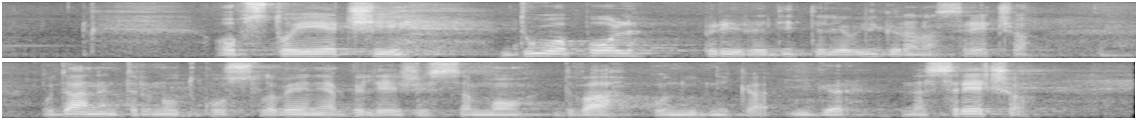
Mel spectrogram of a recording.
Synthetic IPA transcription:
ɔpst̪ɔjeːt͡ʃid̪uɔpolpɾiɾɛd̪it̪ɛljɛwiːɡɾɔnasɾeːt͡ʃɔ | wd̪aːnɛmt̪ɾɛnuːt̪kuslɔʋeːnijabɛleːʒisamoːd̪ʋaːpɔnuːd̪nika̰ʔiɡəɾnasɾeːt͡ʃɔ̰

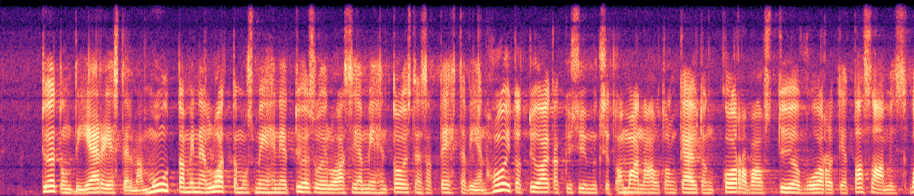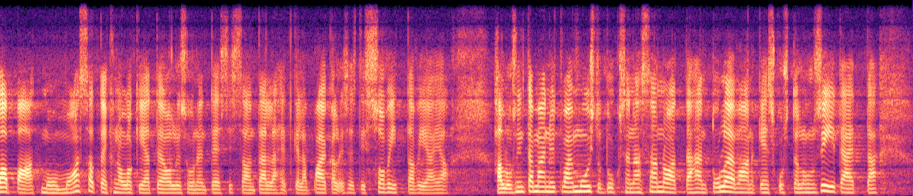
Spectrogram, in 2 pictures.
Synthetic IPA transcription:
t̪yøt̪unt̪ijærjest̪elmæmmuːt̪ːɑmineluɑt̪ːɑmusmieɦenjɑt̪yøsuojeluɑsiɑmieɦent̪oist̪ensɑt̪ːeht̪æʋienhoit̪ot̪yøɑjkɑkysymykset̪omɑnɑut̪oŋkæyt̪øŋkorʋɑust̪yøʋuoɾot̪jɑt̪ɑsɑːmisʋɑpɑːt̪muːmːuɑsːɑt̪eknoloɡiɑt̪eolːisuːdent̪est̪isːæont̪ælːæhe̞t̪kelːæpɑikɑlːisest̪issoʋit̪ːɑʋiɑjɑ | hɑlusint̪æmænyt̪ʋɑimmuist̪ut̪uksenɑsɑnoɑt̪t̪ːæhænt̪uleʋɑːŋkeskust̪eluːnsiːt̪æet̪ːæ

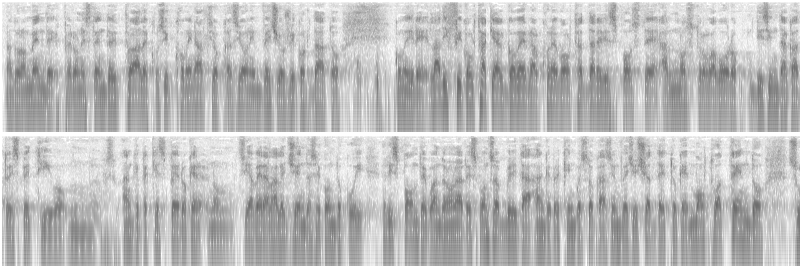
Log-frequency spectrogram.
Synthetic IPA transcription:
nʔat̪uɾalment̪epeɾonɛst̪aint̪̬elet̪ːuaːlekosikʰːomeinalt̪ɾeokːasjɔːniiɱvɛːt͡ʃeɔrːikord̪aːt̪o | komed̪iːɾelad̪ifːikolt̪ak̟ːeailɡovɛrnoalkuːnevɔlt̪ead̪ːaːɾɪrispɔst̪eʔalnɔst̪ɾolavɔːɾod̪isind̪akaːt̪oespet̪ʰːiːvo | aŋk̟epeɾkːespɛːɾokenːonsiːavɛːɾalaled͡ʒːɛnd̪asɛkɔnd̪okuj | rispɔnt̪ekwand̪ononarːeɛsponsabːilit̪aʔaŋk̟epeɾk̟eiŋkwest̪okaːsoiɱvɛːt͡ʃɪt͡ʃiad̪ːet̪ːokeɛmːɔlt̪oat̪ːɛnt̪osu

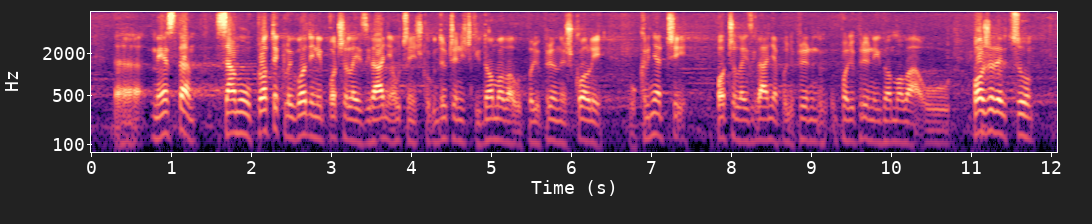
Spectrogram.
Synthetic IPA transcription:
meːst̪asamoupɾo̞t̪e̞klˠojɡo̞d̪inipo̞t͡ʃe̞lajeizɡɾaːd̪ɲa̰ut͡ʃenḭt͡ʃko̰ɡut͡ʃe̞nit͡ʃkiɣd̪o̞mo̞ʋa̰ṵpoʎopɾiɾed̪no̞jʃko̞ːli | ṵkr̩ɲat͡ʃḭ | po̞t͡ʃe̞lajeizɡɾʔaːd̪ɲapo̰pɾpoʎopɾivɾed̪niɣd̪o̞mo̞ʋa̰ṵ | po̞ʒaɾe̞ʋt̪su

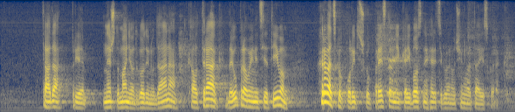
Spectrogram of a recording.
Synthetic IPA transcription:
t̪ad̪apɾije̞ne̞ʃt̪o̞maɲeo̞d̪ɡo̞d̪inud̪aːnakʰao̞t̪ɾaːɡd̪ajeupɾaʋo̞init̪sijat̪iːʋo̞m | xr̩ʋaːt̪sko̞ɡ̚po̞lit̪i̥t͡ʃko̞ɡpɾet̪st̪aʋnikaibo̞snaixe̞ɾt̪se̞ɡo̞ʋineut͡ʃinilˠat̪aːjiskoɾa̰k

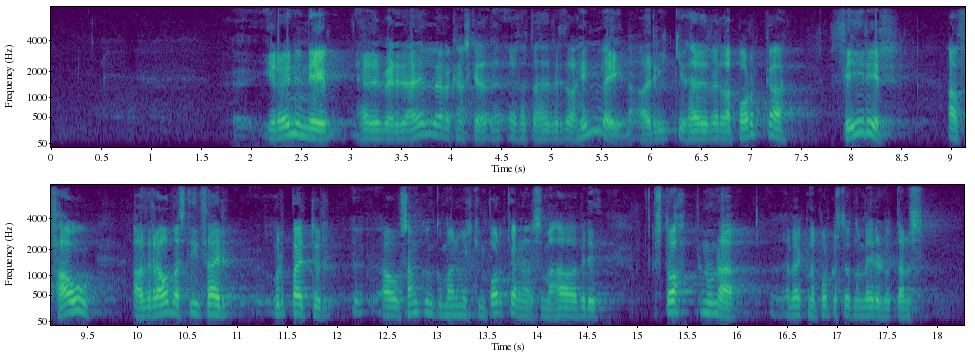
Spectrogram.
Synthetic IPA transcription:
irœːɥnɪnːɪhɛvðɪvɛɾɪðajðɪlɛɣɾakʰanscɪaθɛht̪ahɛvðɪvɛɾɪðawɦɪnːveːjɪna̰a̰ðriːcɪðhɛvðɪvɛɾɪðapɔɾka | fɪɾɪɾ | aðfaːwaðraːwðast̪iθajɾuɾpajt̪ʏɾawsamkʏŋkʏmanmɪl̥cʏmpɔɾkaɾɪnːaɾ̥sɛmaɦavavɛːɾɪð | st̪ɔhpnuːnavɛknapɔɾkast̪œwt̪nameːjɾɪlʏːt̪ans

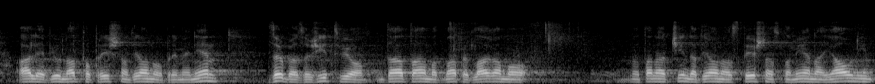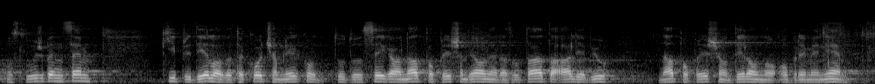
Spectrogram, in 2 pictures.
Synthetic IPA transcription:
a̰lijɛbiwnat̪̚pɔpɾeːʃnɔd̪eːlɔwnɔːbɾɛmɛnjɛn | zəbɾazɔʒit̪ʋiɔd̪at̪aːmand̪mapɾɛd̪laːɡamɔ | nat̪aːnat͡ʃind̪ad̪eːlɔwnauspeːʃnɔst̪nameːjɛnajawnimɔsluʒbɛnsɛm | kʰipɾid̪eːlaʋət̪akot͡ʃɛmleːkɔd̪̥ɔd̪ɔseːɡanat̪̚pɔpɾeːʃnɔd̪elɔwnɛɾɛzult̪aːt̪aʔalijɛbiw | nat̪̚pɔpɾeːʃnɔd̪eːlɔwnɔʔɔbɾɛmɛnjɛn

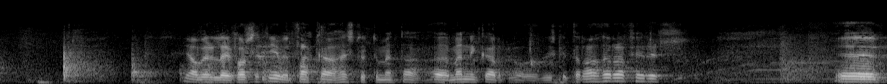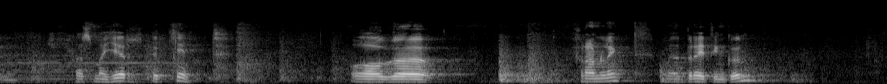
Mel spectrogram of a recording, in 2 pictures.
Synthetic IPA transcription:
jaːwvɛːɾʏleːjɪfɔrsɛht̪ɪjɛvɪðlt̪ʰahkaːɦajst̪ʏht̪ʏmɛn̥t̪amɛnːiŋkaɾɔɣvɪscɪn̥t̪arawθɛɾafɪɾɪɾ̥ | θaðsɛmaçɛːɾɛɾ̥cʰejn̥t̪ | ɔɣ | fɾamlejŋt̪mɛðpɾeːjt̪iŋkʏm

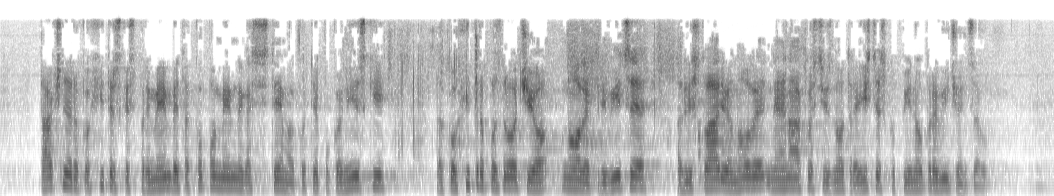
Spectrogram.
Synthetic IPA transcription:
t̪aːkʃnɛɾɔkɔxiːt̪ɾskɛspɾɛmeːmbɛt̪akoːpɔmeːmbnɛɡasi̥st̪eːmakɔt̪jɛpɔkɔjniːnskilaxkoːxiːt̪ɾɔpɔzɾoːt͡ʃijɔnɔːʋɛkɾiʋiːt̪sɛaliust̪ʋaːɾijɔnɔːʋɛnɛɛnaːkɔst̪iznoːt̪ɾajiːst̪ɛskupiːnɛupɾaʋit͡ʃɛnt̪sɛw

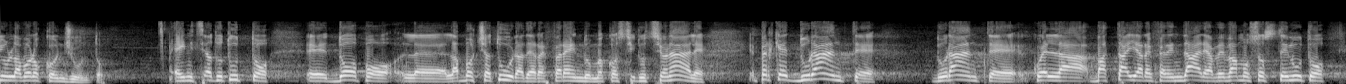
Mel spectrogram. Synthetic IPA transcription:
d̪iunlavoːɾokond͡ʒṵnt̪o̰ | ɛinit̪sjaːt̪̬ot̪ut̪ːod̪ɔːpolabot͡ʃːat̪uːɾad̪elrefeɾɛnd̪umkost̪it̪ut̪sːjonaːle | perked̪uɾant̪e | d̪uɾant̪ekwelːabat̪ːaʎːaɾefeɾend̪aːɾeavevaːmosost̪enuːt̪o

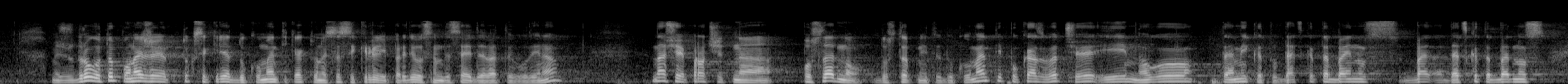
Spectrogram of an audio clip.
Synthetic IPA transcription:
mɛʒd̪ud̪ɾuɡot̪oponɛʒɛt̪uksɛkɾijət̪̚d̪okumɛnt̪ikak̚t̪onɛsɤsɛkɾilipɾɛd̪iosɛmd̪ɛsɛid̪ɛvɛt̪əɡod̪inə | naʃijəpɾɔt͡ʃit̪nɐ | poslɛd̪nod̪ost̪ɤpnit̪ɛd̪okumɛnt̪ipokazvət͡ʃɛʔimnɔɡʊ | t̪ɛmikɐt̪ɔd̪ɛt̪skət̪əbɛnosbɛd̪ɛt̪skət̪əbɛd̪nost̪

